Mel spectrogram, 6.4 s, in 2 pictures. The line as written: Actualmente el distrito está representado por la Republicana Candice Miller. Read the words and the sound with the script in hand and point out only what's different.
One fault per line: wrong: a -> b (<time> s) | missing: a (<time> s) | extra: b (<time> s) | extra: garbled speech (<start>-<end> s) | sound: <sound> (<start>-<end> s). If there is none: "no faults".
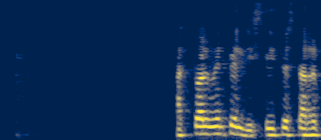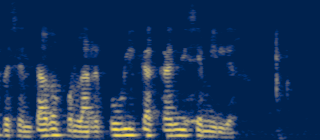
no faults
